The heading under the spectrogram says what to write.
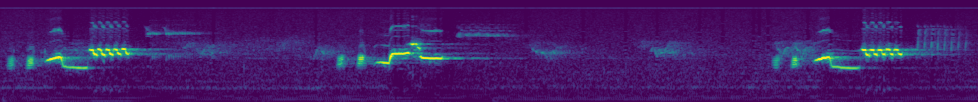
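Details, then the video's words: A Wood Thrush sings intermittently to attract a mate: three flute-like phrases a few seconds apart, each ending in a high, shimmering trill, over a faint low hum. "Wood Thrush intermittent singing"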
